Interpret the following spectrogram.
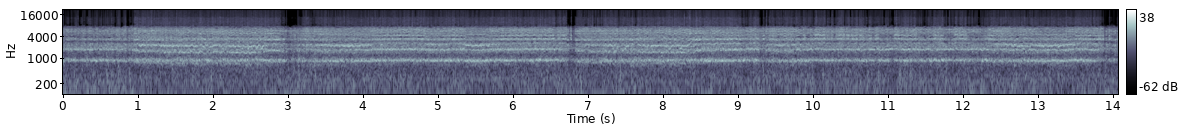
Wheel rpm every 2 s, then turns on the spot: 230, 210, 220, 220, 220, 230, 230.
none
